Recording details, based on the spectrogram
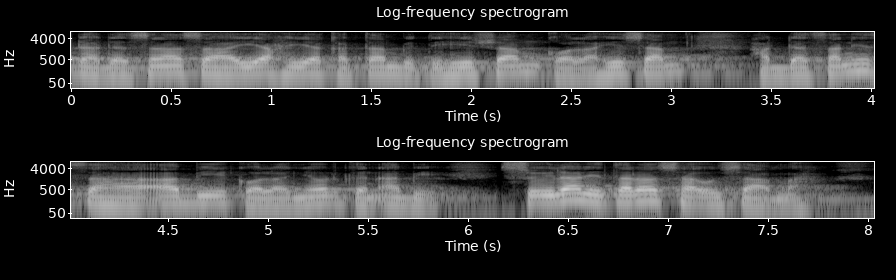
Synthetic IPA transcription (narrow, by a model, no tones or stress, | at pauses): dɦadasanasaɦajaɦjakat̪ambit̪iɦiʃamkolaɦisam | hadasanisaɦaa̰bikolaɲɔrkanʔa̰bi | suilalit̪aɾasaɦusamah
